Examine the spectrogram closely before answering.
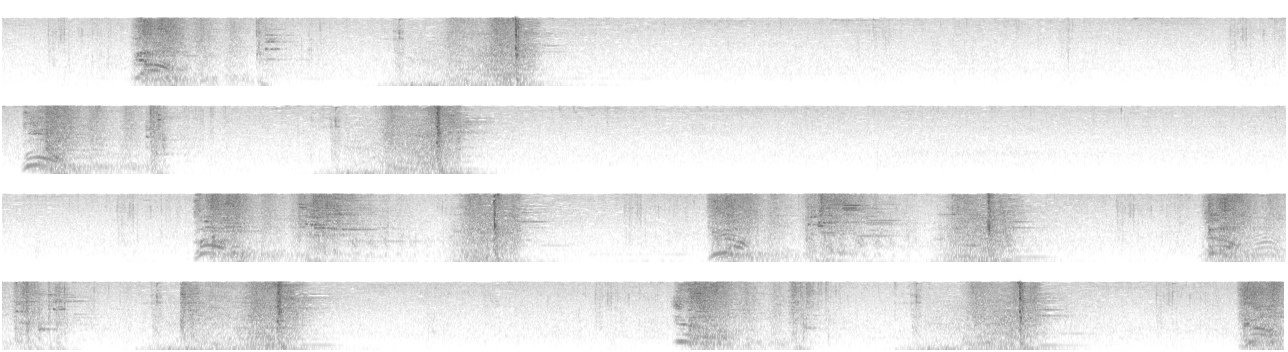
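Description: A waterfall splashes steadily.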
